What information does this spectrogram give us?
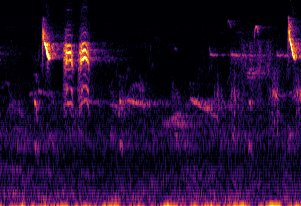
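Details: Wild birdsong in spring at the edge of a countryside village near a small wetland: a few sharp high chirps and thin whistles over a steady low rumble of background ambience.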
